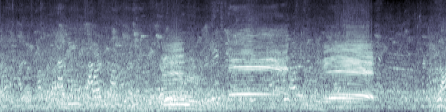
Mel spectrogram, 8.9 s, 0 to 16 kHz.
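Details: Cows with calves at Aftabganj cattle market (haat), Dinajpur, Bangladesh, on 25 August 2026; three drawn-out moos, the last two higher and longer, rising over busy crowd chatter and bargaining men's voices.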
